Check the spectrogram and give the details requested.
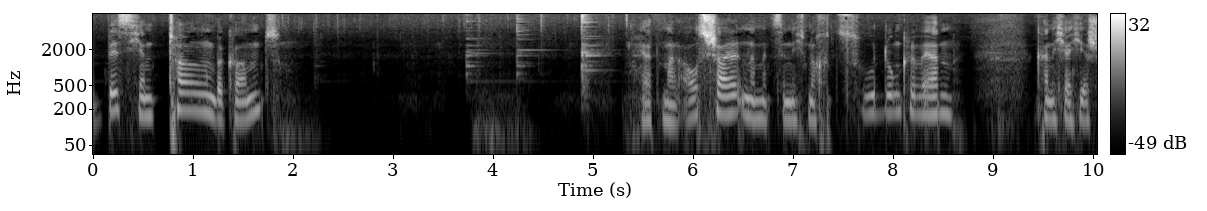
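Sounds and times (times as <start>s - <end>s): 
speech: 0.0s - 2.0s, 5.5s - 10.0s
onions frying in a pan: 0.0s - 10.0s.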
